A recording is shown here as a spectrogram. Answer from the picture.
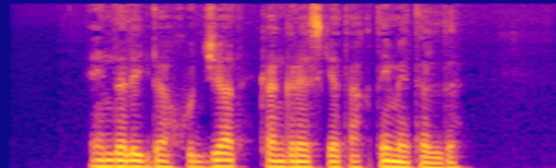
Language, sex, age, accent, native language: Uzbek, male, 18-24, Buxoro, Uzbek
